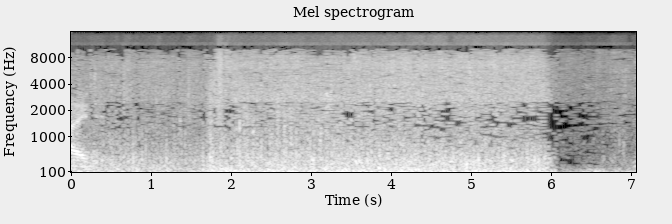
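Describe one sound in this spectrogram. A large crowd roars and clamours.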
